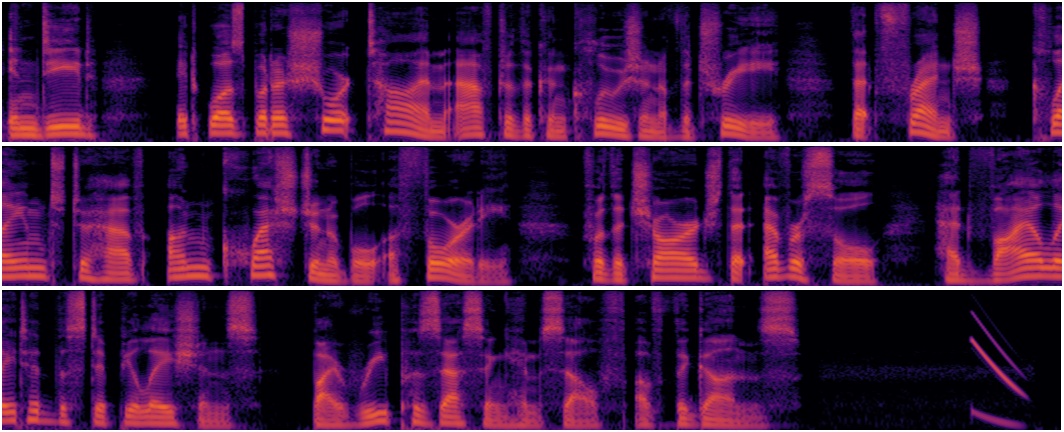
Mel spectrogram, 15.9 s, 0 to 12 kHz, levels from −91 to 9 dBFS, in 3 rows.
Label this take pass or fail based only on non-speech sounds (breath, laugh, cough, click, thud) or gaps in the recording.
fail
